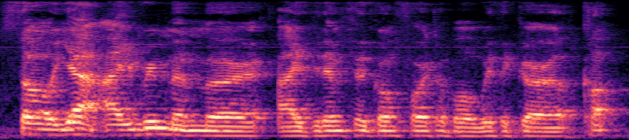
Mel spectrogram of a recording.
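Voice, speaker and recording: A man's voice: lowish voice, flat delivery, measured pace. A young man casually telling a story time at home, rambling with lots of "like" fillers and emotional gushing. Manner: rambling, heavy use of "like" fillers. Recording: roomy echo.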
